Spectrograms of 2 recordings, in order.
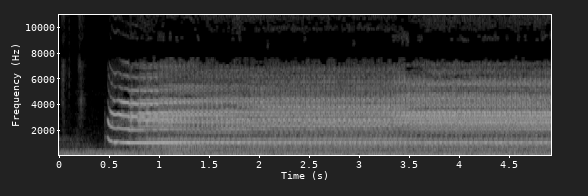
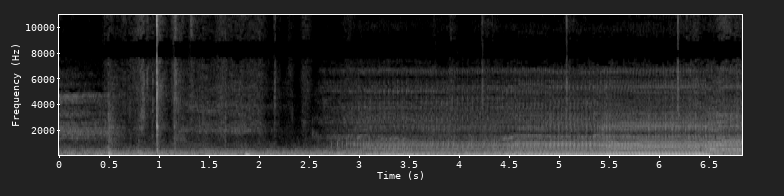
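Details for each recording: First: Sharper Image massage gun with a loud, steady high squeal near 1 kHz that starts with the motor, pulses slightly and persists at any speed setting; dry internal friction, to be fixed without disassembly since the rear cover won't unscrew. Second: Sharper Image massage gun runs at a steady, smooth hum with a faint mechanical knock and no squeak, after a little talcum powder was sprinkled into the top vent and blown in, without disassembly.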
